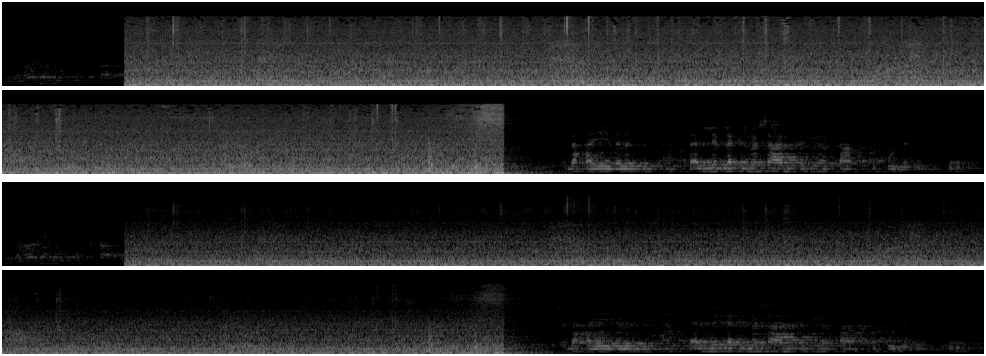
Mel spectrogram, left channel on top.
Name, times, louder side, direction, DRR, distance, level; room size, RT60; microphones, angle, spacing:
voice 1, 0.0-4.5 4.7-9.1 9.9-11.6 13.2-14.7 15.3-16.7 18.3-18.8, right 1 dB, 55° right, 1 dB, 5.2 m, -63 dB
sound 1, 1.2-14.8, left 6 dB, 85° left, 0.5 m, -38 dB
voice 2, 9.8-10.2 15.5-16.3 16.7-18.4 18.7-19.4, left 2 dB, 50° left, 2 dB, 2.4 m, -48 dB
22.0 x 19.0 x 6.4 m, 2.4 s
head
